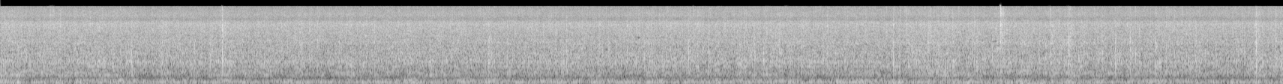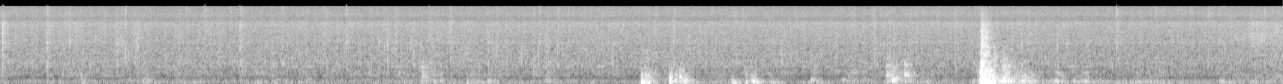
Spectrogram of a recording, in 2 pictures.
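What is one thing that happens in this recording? Chopped onions sizzle and crackle steadily in a hot frying pan.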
